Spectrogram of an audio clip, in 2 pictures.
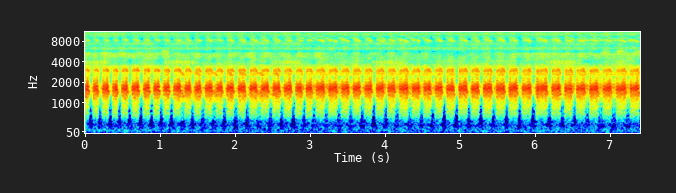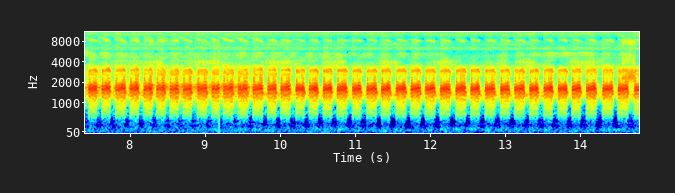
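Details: Frog at night giving a long, unbroken run of fast, closely spaced pulses, a steady buzzy rattle that hardly changes in pitch across the whole stretch.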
